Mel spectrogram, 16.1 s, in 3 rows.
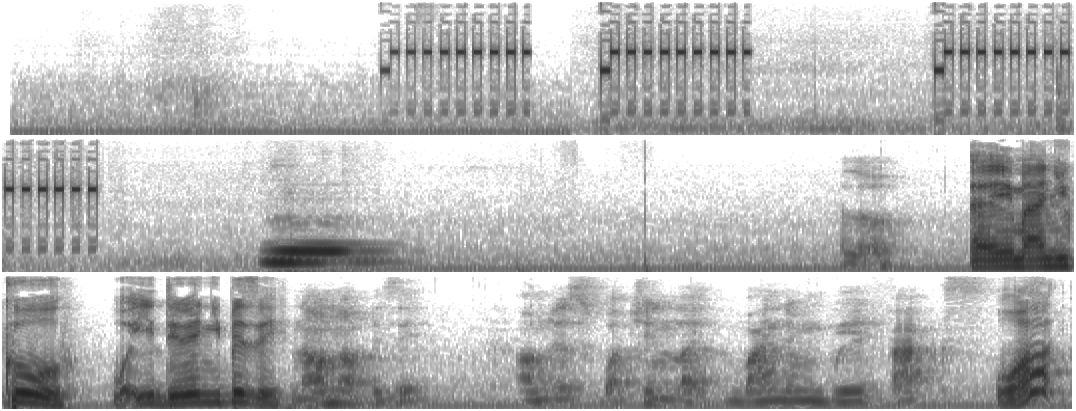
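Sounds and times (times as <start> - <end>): phone ringtone electronic trill: 1.9 - 3.8, 4.7 - 5.8.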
